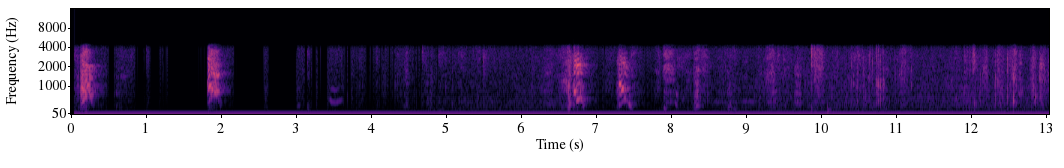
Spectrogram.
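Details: Pet Japanese midget Shiba Inu, a nine-year-old female, calling to welcome her owner home: sharp barks near two and seven seconds, with softer scattered yips and bark fragments over a steady background hum.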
